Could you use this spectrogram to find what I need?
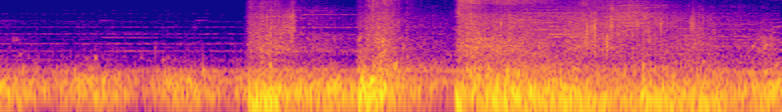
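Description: A large thorny plant bursts with a sharp whoosh.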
